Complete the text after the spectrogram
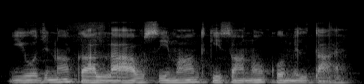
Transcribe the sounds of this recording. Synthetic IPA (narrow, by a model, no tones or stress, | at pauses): joːd͡ʒnakalaːbsiːmãːnt̪kɪsaːnõkomɪlt̪a̰ɦɛː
